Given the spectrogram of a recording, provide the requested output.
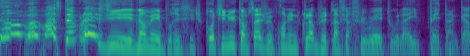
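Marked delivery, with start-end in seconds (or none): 0.0-1.1 put-on very high, loud, acted-out sobbing child voice. Father retells his child's reaction to his cigarette threat: imitating a child crying. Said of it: "il commence à pleurer".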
